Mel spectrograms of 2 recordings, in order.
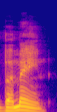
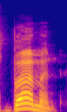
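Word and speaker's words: Bermane: e on the end I was calling him domain but I saw several interviews Rufus the firm where he was saying my name is not the main its Berman call me Berman don't call me boo main so I was that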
